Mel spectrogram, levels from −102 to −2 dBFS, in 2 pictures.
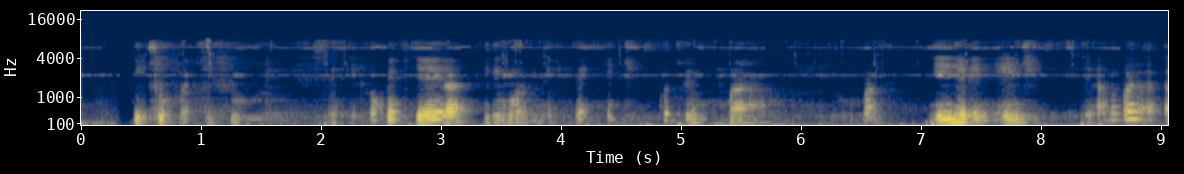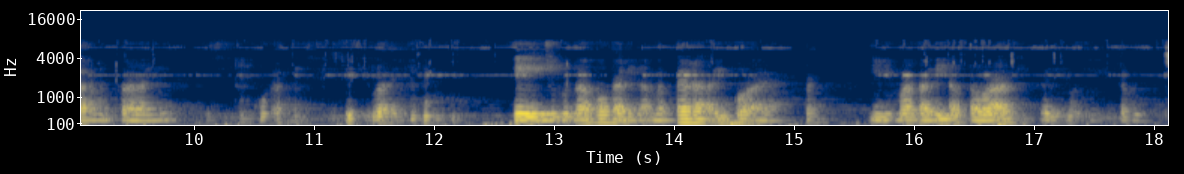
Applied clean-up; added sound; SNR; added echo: neural mask model DeepFilterNet 3.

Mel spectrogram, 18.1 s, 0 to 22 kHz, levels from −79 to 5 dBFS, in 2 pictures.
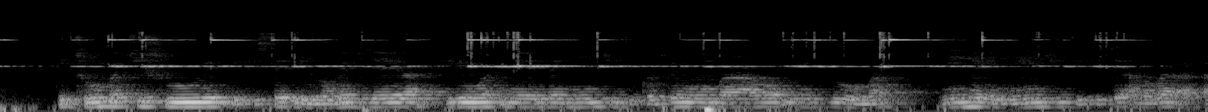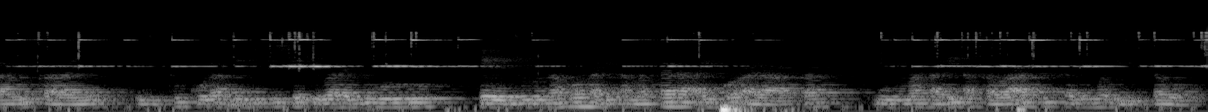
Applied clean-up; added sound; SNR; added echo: none; Wind chime; 0 dB; reverberation time 1.9 s.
